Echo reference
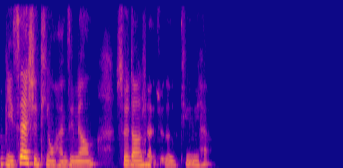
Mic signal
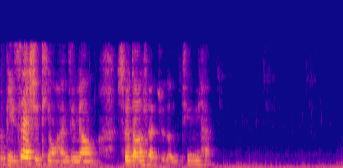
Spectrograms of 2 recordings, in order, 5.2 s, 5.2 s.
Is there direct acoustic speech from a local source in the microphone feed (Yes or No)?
No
